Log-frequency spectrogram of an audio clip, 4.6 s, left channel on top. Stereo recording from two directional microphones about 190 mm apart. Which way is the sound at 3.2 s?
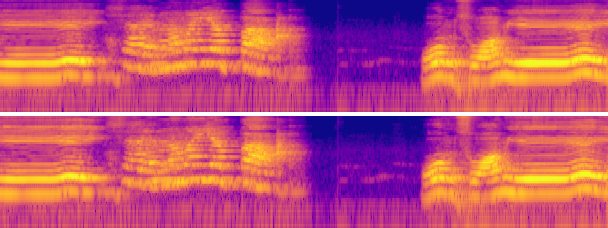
30° left (ahead or behind).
